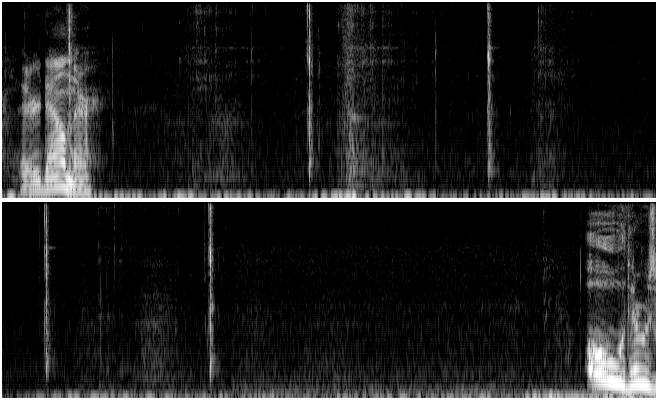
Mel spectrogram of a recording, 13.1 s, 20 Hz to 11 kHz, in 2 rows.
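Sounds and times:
faint rustling: 0:00.8 - 0:06.4.

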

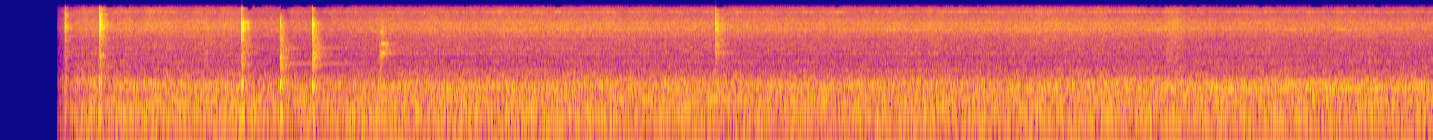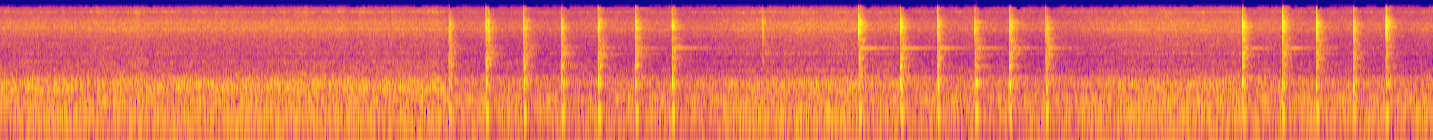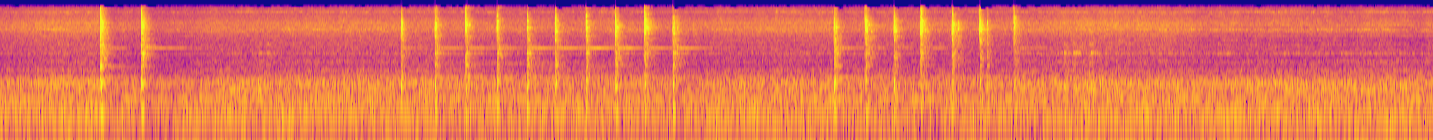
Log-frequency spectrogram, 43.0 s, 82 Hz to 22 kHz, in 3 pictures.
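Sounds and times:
hammer striking steel on anvil: 0:00.6 - 0:01.2, 0:02.4 - 0:04.1, 0:07.1 - 0:07.4, 0:18.8 - 0:22.1, 0:22.9 - 0:25.2, 0:26.7 - 0:28.4, 0:29.6 - 0:30.6, 0:32.6 - 0:35.8, 0:37.0 - 0:39.7
gas forge burner rushing: 0:00.6 - 0:42.9.

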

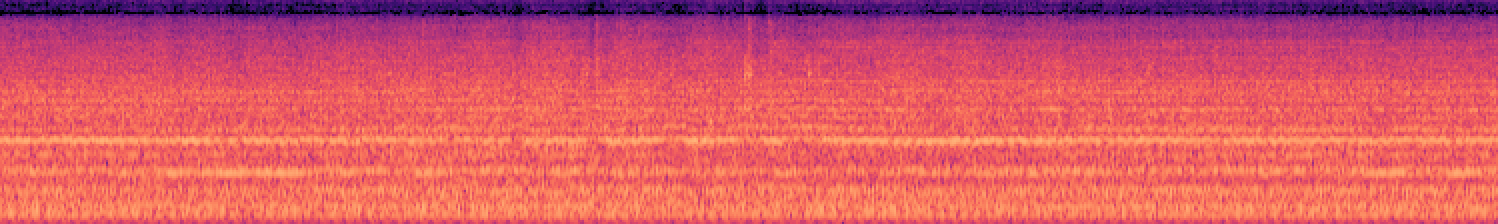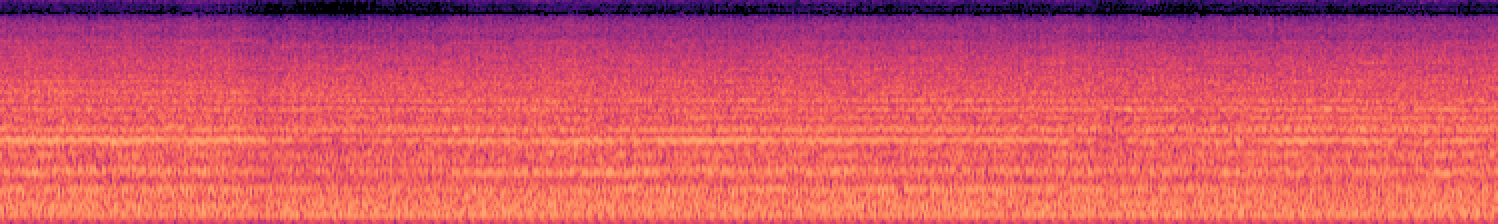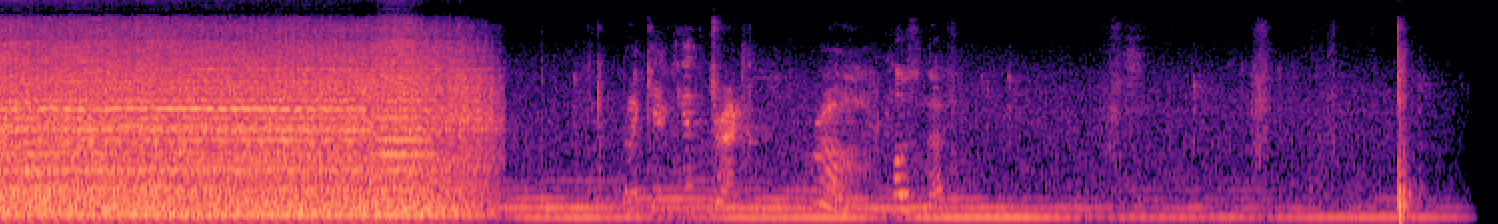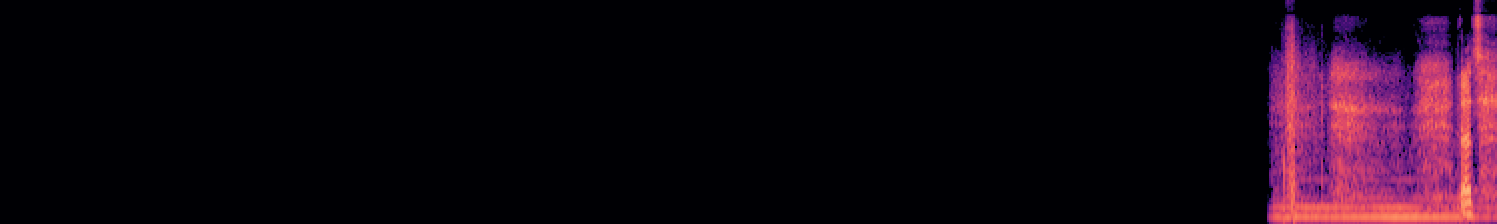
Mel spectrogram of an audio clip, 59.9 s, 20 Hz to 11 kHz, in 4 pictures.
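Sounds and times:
tractor engine running: 0:00.0 - 0:44.7, 0:57.6 - 0:59.9.

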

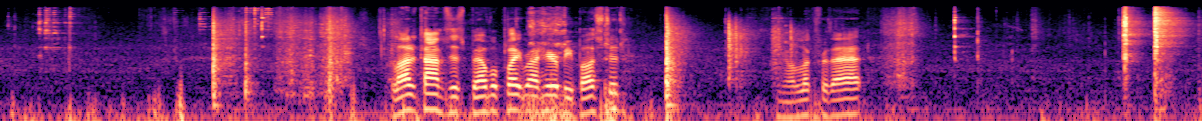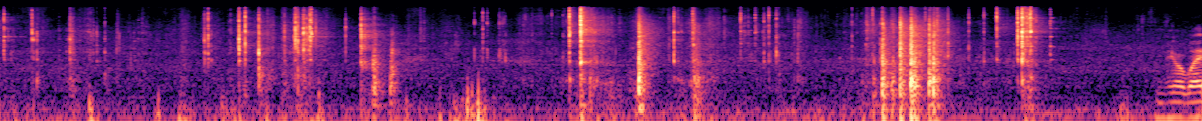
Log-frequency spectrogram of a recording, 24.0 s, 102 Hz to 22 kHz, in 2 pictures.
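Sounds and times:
metal parts clinking and scraping: 0:00.4 - 0:00.8, 0:02.0 - 0:03.6, 0:17.6 - 0:22.6.

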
